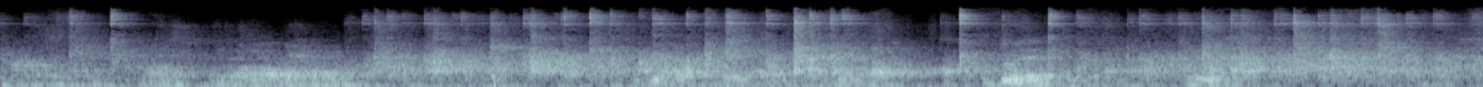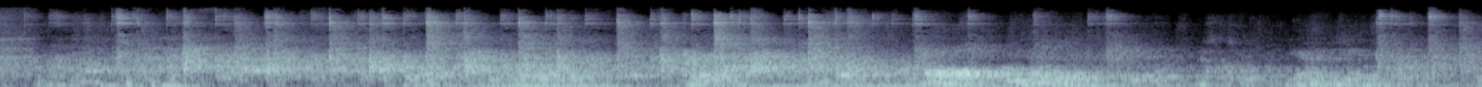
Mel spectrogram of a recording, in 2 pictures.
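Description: Table tennis balls click quickly back and forth on tables and paddles in a large echoing hall.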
